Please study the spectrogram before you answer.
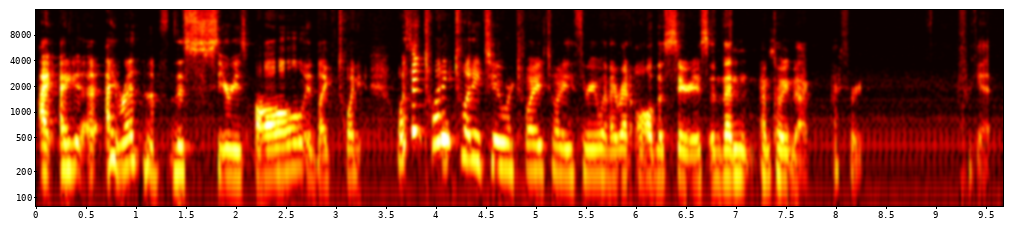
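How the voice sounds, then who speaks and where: A woman's voice: mid-range voice, big pitch swings, moderate pace, slight background noise, rough recording. A woman co-hosting a casual book discussion livestream in a self-deprecating, conversational way. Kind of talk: casual chat about books.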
